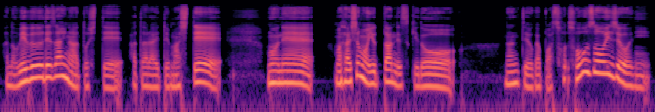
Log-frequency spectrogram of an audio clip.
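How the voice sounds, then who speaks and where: A woman's voice: deep voice, a little mellow, clear, resonant tone, dry recording. Kansai girl in her 20s rambling on a radio show, lots of fillers, dry close mic. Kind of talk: casual radio chat.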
